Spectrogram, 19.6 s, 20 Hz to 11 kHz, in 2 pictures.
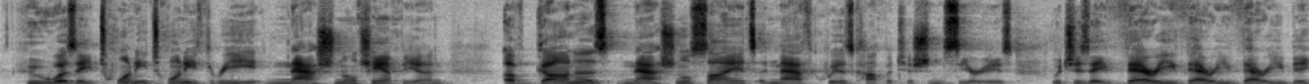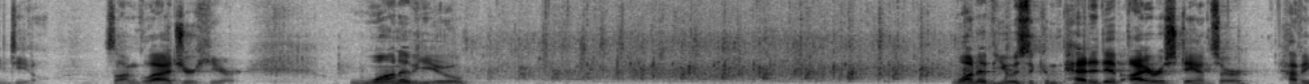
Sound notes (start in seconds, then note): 13.0 audience applauds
